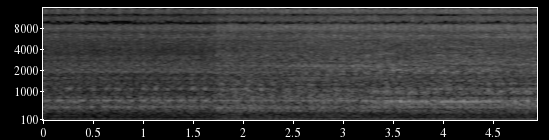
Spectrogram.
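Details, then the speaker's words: Car in winter, exhaust manifold warm: smooth even idle with steady low rumble, no skips or stumbles, firing cleanly; no misfire, normal idle. "And here we can see that the exhaust manifold's nice and warm. There's no misfire in this car, which you can"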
